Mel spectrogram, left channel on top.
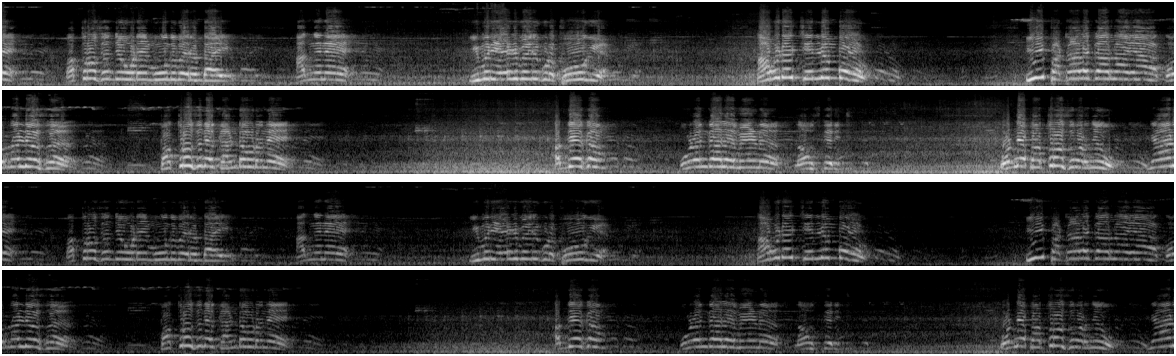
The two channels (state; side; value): quieter; right; 13.6 dB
